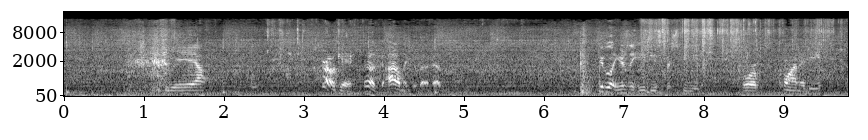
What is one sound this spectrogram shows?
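A young woman and a man talk to each other nearby.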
